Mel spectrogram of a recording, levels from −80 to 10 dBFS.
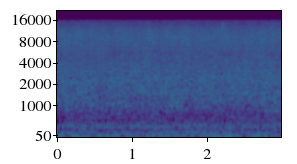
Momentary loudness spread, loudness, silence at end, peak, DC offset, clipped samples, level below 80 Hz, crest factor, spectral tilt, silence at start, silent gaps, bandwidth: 0 LU; -33 LUFS; 0 s; -24 dBFS; under 0.1%; under 0.1%; -56 dBFS; 14 dB; 0 dB/octave; 0 s; none; 16.5 kHz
